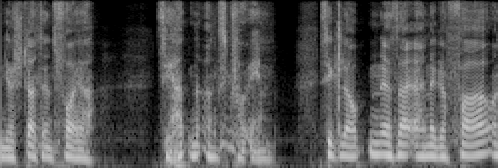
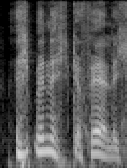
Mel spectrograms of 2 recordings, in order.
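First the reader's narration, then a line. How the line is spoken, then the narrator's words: Uncontrolled, slightly desperate cry. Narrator (German): rief er unkontrolliert und leicht verzweifelt aus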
